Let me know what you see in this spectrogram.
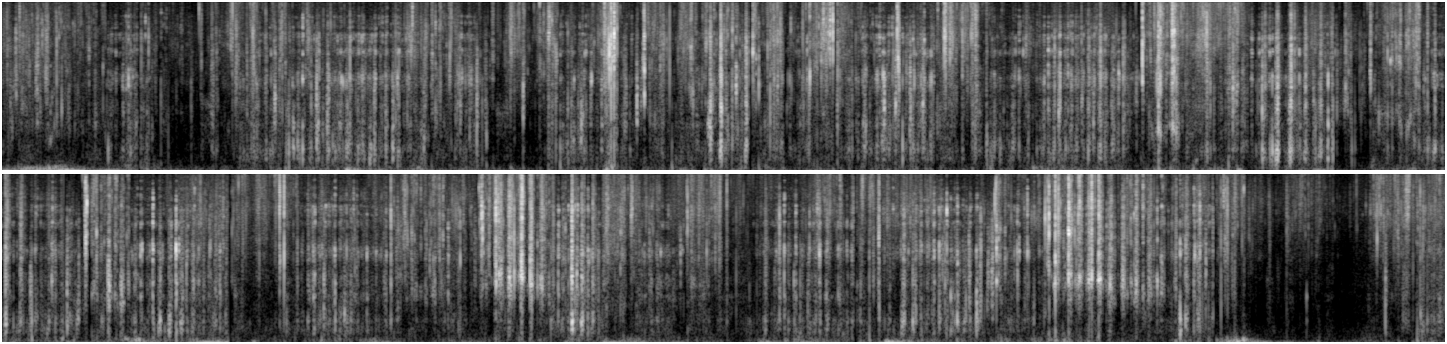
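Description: Close-miked chewing of rotisserie chicken: wet smacking mouth sounds and soft crunches in uneven bursts, with the meat and skin being torn apart by gloved hands.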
